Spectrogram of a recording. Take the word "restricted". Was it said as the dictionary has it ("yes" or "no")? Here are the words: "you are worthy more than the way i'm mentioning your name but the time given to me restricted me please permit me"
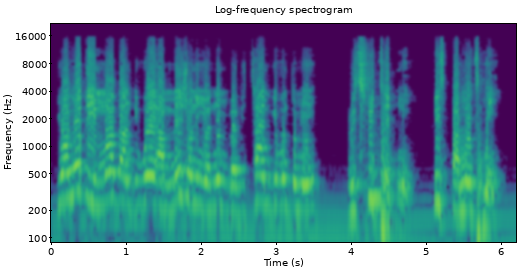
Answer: no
